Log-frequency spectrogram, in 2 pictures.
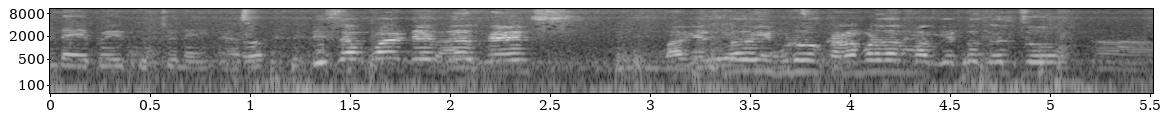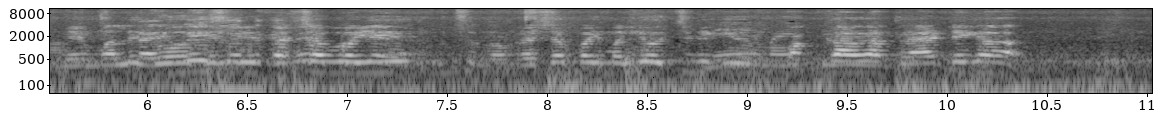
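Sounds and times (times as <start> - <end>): train coach rumbling: 0.0 - 11.0
men talking: 0.9 - 10.5.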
